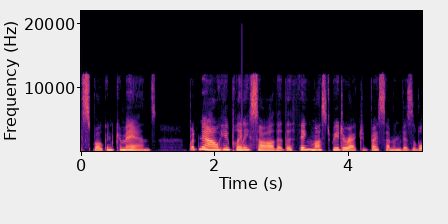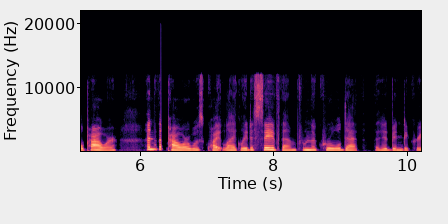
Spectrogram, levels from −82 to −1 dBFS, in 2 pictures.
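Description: Audio missing between chunks at 2.41 s and 6.31 s: about a tenth of a second drops out and the edges join abruptly, likely from a recorder switching 4-second chunks. Lost packet rebuilt from error correction at 7.05–7.07 s and 9.19 s: each 20 ms packet was played from the next packet's low-bitrate copy, so there is no gap, only a brief rougher, noisier patch in the Opus call audio.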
